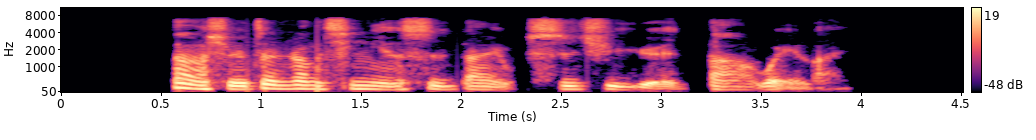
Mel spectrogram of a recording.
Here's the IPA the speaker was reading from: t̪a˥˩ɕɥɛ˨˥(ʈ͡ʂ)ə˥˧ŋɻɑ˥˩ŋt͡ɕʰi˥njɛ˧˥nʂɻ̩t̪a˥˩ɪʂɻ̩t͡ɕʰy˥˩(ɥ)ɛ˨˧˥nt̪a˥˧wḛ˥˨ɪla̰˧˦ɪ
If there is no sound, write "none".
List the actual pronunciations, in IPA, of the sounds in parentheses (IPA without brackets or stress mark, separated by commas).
ʈ͡ʂ, ɥ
